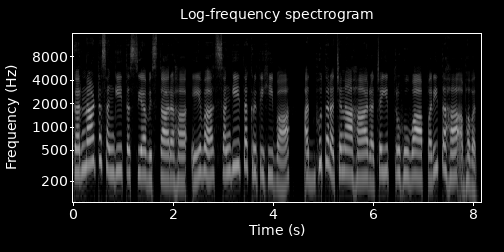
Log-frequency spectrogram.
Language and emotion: Sanskrit, neutral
